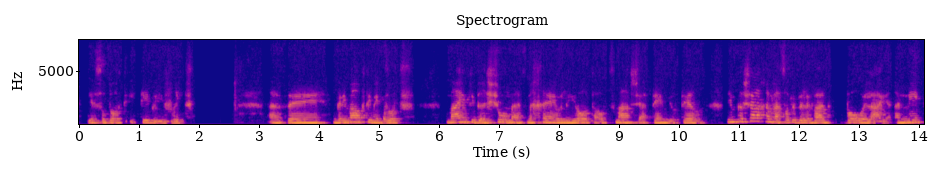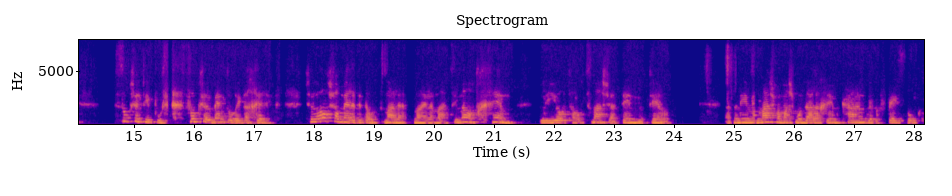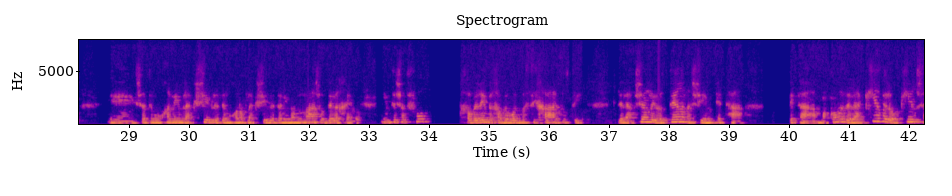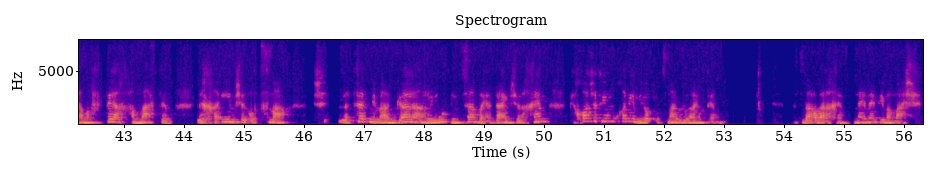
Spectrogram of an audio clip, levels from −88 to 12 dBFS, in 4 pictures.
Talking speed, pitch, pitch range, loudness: 110 wpm, 175 Hz, 165-210 Hz, -21 LUFS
